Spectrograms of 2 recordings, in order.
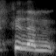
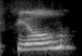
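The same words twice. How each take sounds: First: It is said the Irish way. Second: It is said the non-Irish way.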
